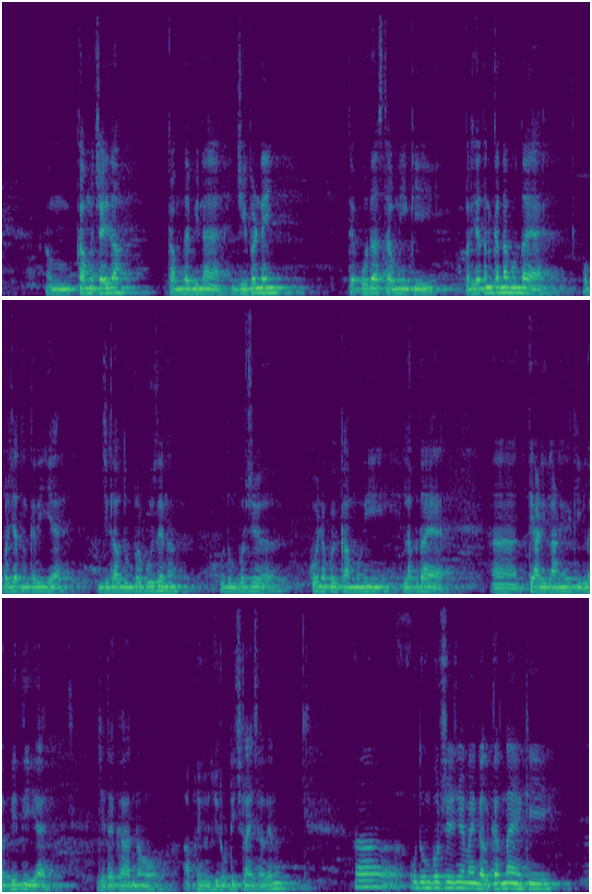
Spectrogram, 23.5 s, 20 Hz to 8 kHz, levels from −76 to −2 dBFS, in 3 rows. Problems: background sounds at intervals, echo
